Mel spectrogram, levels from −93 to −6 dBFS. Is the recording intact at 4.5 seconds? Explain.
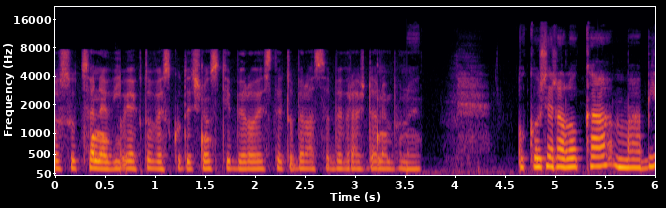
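Yes, at 4.5 seconds the speech plays through intact, with no dropout, click, distortion or other fault.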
